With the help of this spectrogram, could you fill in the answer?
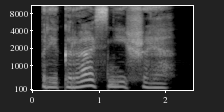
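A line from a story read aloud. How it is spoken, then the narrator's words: Slow, smiling. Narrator (Russian): Медленно улыбнулся тот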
